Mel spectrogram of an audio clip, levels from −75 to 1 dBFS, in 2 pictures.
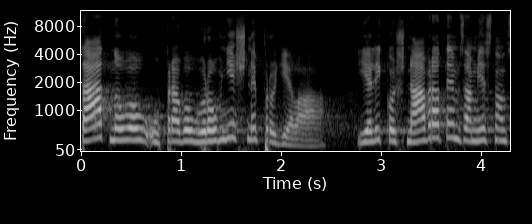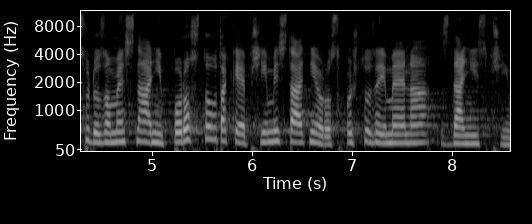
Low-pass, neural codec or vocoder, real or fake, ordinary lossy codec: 10.8 kHz; vocoder, 44.1 kHz, 128 mel bands every 512 samples, BigVGAN v2; fake; MP3, 96 kbps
